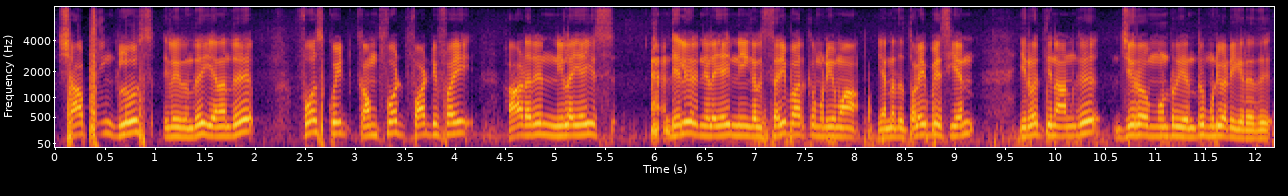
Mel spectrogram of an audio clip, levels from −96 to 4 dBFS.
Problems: background sounds at intervals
